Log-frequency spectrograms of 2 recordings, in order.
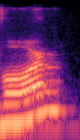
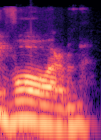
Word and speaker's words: warm: and warm you know typically slavic speakers will say it was very vorm all v sounds because you don't have the w sound in your language and how you can change that is to just go uh it was very warm warm warm warm warm warm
